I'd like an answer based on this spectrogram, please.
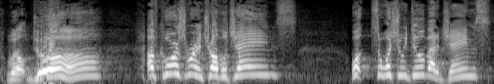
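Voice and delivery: hammed-up Well, duh, loud and high; mock sarcastic duh. Preacher mimicking the church's sarcastic reply. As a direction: roll your eyes on duh. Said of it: "And they're like".

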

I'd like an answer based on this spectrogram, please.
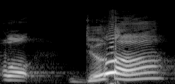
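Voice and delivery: hammed-up Well, duh, loud and high; mock sarcastic duh. Preacher mimicking the church's sarcastic reply. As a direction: roll your eyes on duh. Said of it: "And they're like".

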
